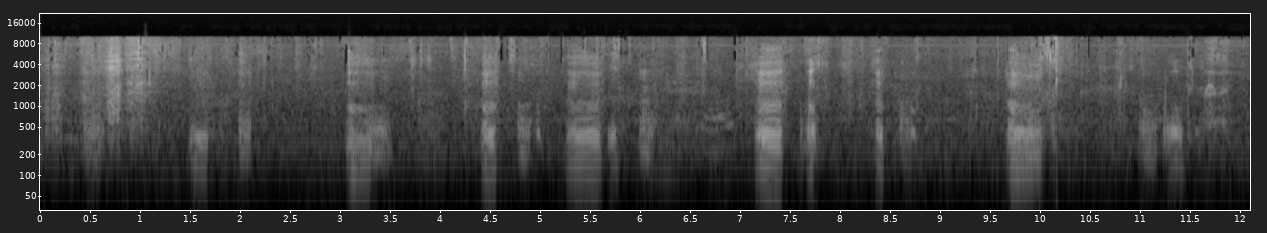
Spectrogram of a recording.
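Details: Zoo piglets grunting and oinking in short nasal bursts scattered through the recording, sometimes in quick pairs, with a few higher squeaky notes and light background rustling.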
